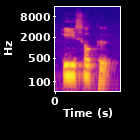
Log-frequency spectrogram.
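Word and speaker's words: 規則: Cái này phải là ki số cự.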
